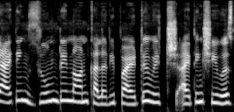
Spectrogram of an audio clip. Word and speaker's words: Kalaripayattu: How do you pronounce it? Kalari Payattu. Kalari? Kalari. Kalari? Okay. Kalari Payattu.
